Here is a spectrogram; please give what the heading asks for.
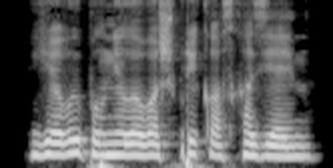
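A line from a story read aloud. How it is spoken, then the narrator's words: Detached, as loud as possible. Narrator (Russian): Я совершенно отстраненным голосом как можно громче произнесла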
